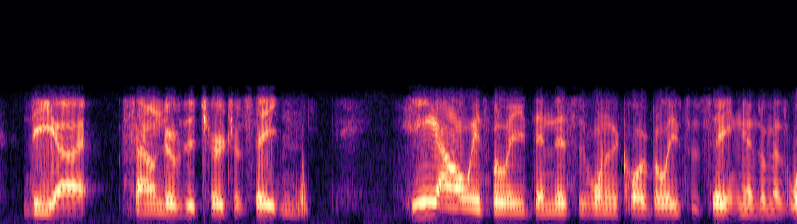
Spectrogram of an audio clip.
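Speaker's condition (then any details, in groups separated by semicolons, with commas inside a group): Cerebral palsy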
